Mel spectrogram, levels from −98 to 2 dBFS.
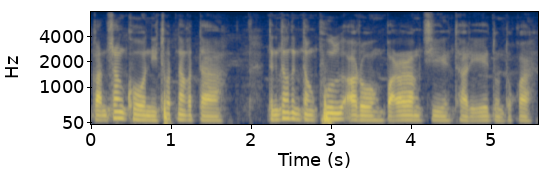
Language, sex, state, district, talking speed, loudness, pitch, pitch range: Garo, male, Meghalaya, North Garo Hills, 105 wpm, -18 LUFS, 120 Hz, 110-130 Hz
